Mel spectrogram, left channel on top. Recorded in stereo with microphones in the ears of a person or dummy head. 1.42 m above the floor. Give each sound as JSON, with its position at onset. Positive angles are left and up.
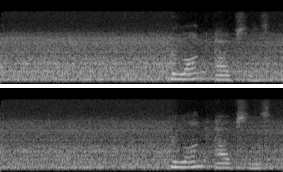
{"t": 1.7, "sound": "a woman speaking", "side_deg": 40, "distance_m": 1.2}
